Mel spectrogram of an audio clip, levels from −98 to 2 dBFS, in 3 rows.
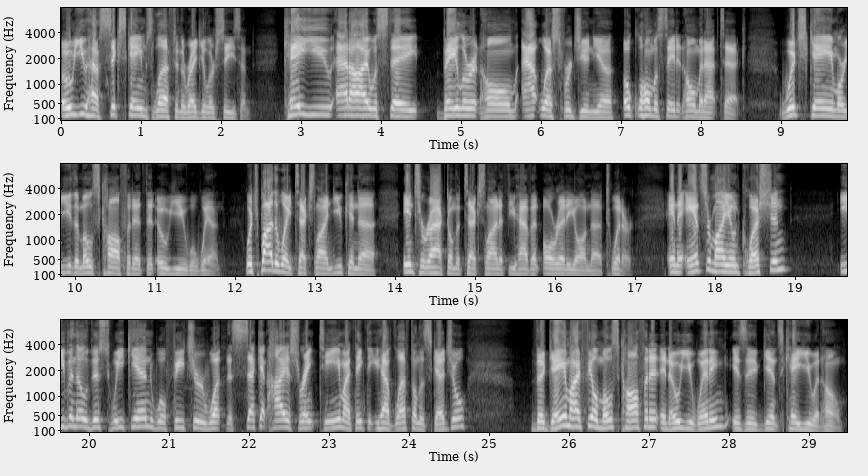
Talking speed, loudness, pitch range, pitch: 200 wpm, -18 LUFS, 145-190 Hz, 170 Hz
